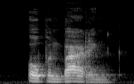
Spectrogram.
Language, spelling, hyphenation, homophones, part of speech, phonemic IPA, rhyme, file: Dutch, Openbaring, Open‧ba‧ring, openbaring, proper noun, /ˌoː.pə(n)ˈbaː.rɪŋ/, -aːrɪŋ, Nl-Openbaring.ogg
- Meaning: the Bible Book of Revelation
